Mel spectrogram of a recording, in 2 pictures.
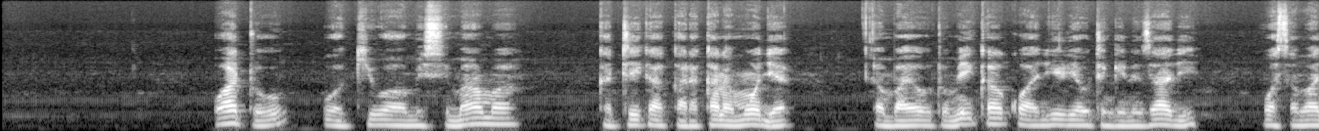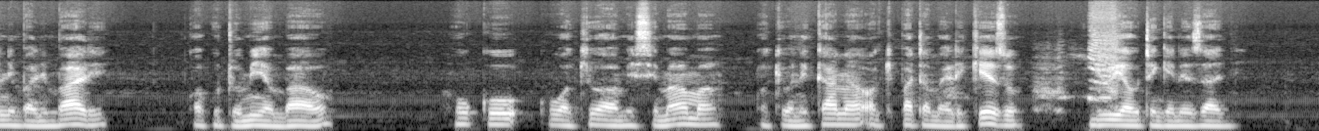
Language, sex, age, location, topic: Swahili, male, 36-49, Dar es Salaam, education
